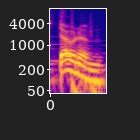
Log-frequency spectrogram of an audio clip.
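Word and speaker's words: Deauxnim: I actually know how to say the name now. Because of the anime, the second season. Because obviously they cover Trial and Tribulations in that, and obviously they say the name. It's Donham.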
